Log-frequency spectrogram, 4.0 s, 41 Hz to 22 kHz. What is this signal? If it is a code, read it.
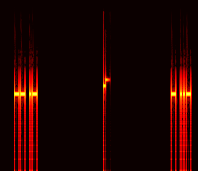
Morse code, heard as a keyed tone, about 40 wpm, 700 Hz. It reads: MA TU
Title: Top Two Letter Combinations in Words 40wpm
